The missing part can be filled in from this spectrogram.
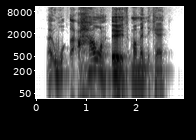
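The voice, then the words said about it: Raised, louder voice. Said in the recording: “raising my voice.”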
